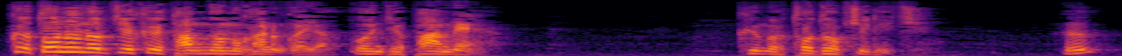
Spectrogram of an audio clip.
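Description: An older man with a fairly high, sing-song, slightly husky voice preaches to his congregation at a normal pace, his tone fairly bright. As a pastor, he teases in a folksy call-and-response style, often tossing "응?" back at the listeners.

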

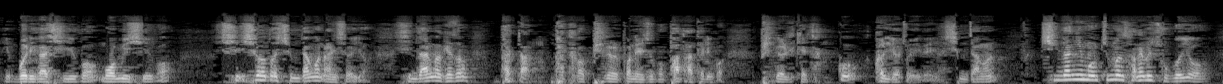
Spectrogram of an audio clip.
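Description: An older man preaching a sermon, emphatic and repetitive, often asking his listeners for a response and reading scripture slowly and solemnly. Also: medium pitch, a bit bright. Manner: emphatic, repeats phrases, asks the congregation "예?". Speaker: pastor.

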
